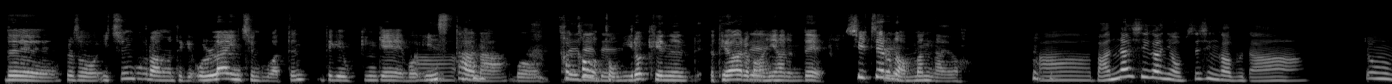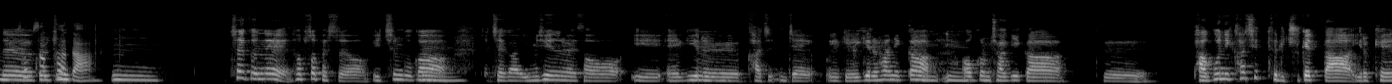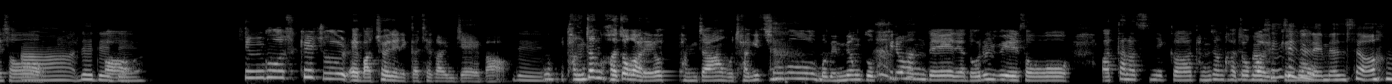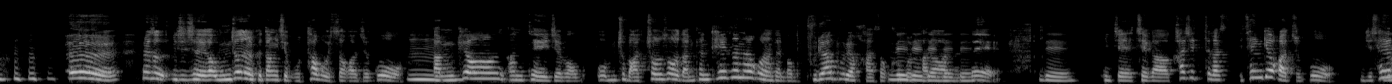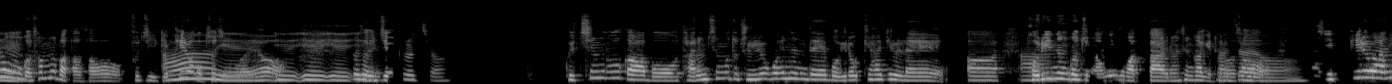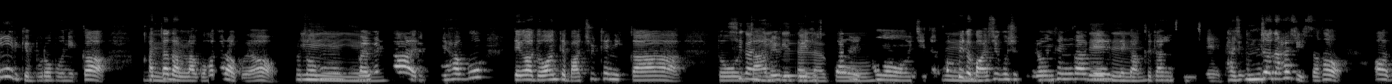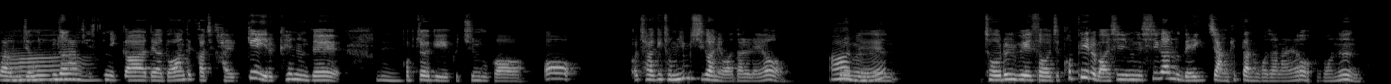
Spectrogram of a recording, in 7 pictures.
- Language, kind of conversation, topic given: Korean, unstructured, 친구에게 배신당한 경험이 있나요?
- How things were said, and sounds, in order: tapping; laugh; other background noise; laugh; laugh; laughing while speaking: "내면서"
